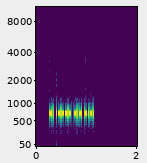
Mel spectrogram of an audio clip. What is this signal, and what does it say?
Morse code, heard as a keyed tone, about 67 wpm, 700 Hz. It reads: N1KC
